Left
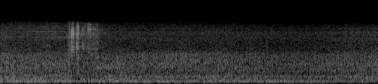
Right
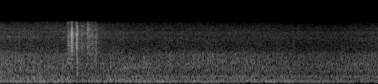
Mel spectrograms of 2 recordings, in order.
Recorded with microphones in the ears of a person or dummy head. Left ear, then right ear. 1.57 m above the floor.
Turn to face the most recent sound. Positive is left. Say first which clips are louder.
# right 6 dB
turn(degrees=-25)  # may be behind; listen again after turning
